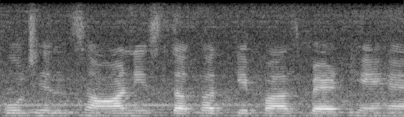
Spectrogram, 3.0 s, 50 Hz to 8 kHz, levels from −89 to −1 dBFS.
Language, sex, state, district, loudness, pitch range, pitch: Hindi, female, Chhattisgarh, Raipur, -17 LUFS, 165-180 Hz, 170 Hz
